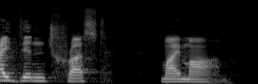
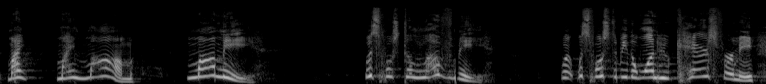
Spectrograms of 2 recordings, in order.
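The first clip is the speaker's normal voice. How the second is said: put-on hurt child; 8 semitones higher than usual. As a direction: let it sound like a betrayed child. Child's hurt feelings about mom.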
